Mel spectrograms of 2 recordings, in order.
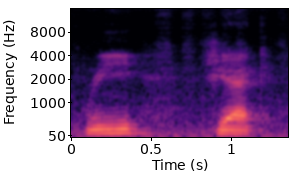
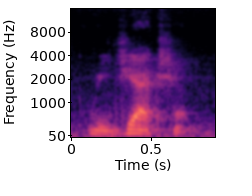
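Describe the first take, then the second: First: Rejection slowly broken into re... jec... tion; syllable by syllable. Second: Said in the usual way. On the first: Shown as a demonstration. Teacher repeating rejection for the class, syllable by syllable. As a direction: pause between the syllables of rejection. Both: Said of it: "Let's go".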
